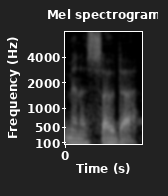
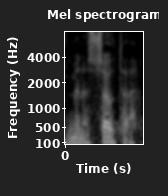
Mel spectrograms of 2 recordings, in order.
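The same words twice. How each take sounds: First: The sound before the last vowel is a D. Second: The sound before the last vowel is a T. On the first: The speaker calls it wrong. "not Minnesota. It's not a D" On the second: The speaker calls it right. "It's not a D, it's a T"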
